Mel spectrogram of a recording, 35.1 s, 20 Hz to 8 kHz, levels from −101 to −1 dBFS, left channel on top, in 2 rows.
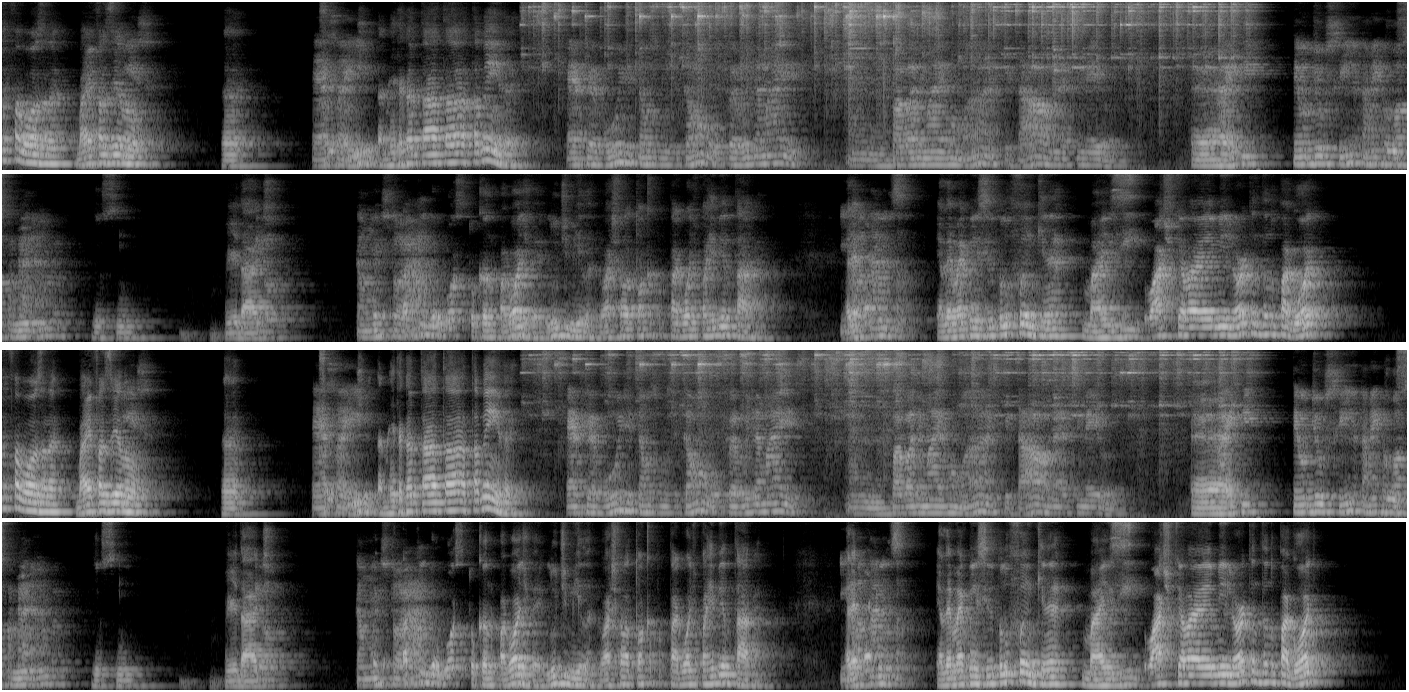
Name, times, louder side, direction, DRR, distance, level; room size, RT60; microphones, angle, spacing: voice 1, 0.0-1.7 2.8-3.0 4.1-6.5 14.9-15.4 17.3-18.1 18.7-19.2 20.4-20.8 22.2-22.3 22.6-27.1 28.1-28.8 29.3-34.0, right 3 dB, 40° right, 5 dB, 0.4 m, -34 dB
voice 2, 1.5-1.8 3.9-4.6 7.1-10.0 10.5-14.0 15.2-15.6 16.1-18.3 20.7-21.0 22.0-23.0 28.0-28.8 31.4-31.8, right 1 dB, 85° right, -2 dB, 0.7 m, -42 dB
Keys jangling, 6.5-15.7, left 5 dB, 40° left, 0.6 m, -32 dB
4.4 x 2.6 x 4.1 m, 0.91 s
head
